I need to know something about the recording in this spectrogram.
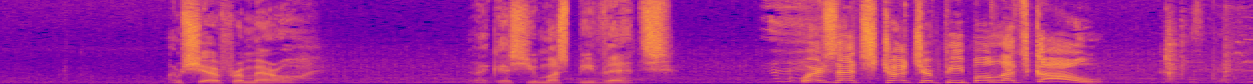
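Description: A middle-aged man speaks firmly, then shouts urgently.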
